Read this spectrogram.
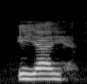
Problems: echo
